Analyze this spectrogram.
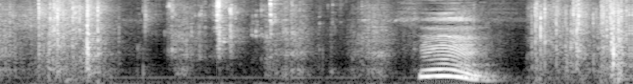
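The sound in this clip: Sweet and spicy corn snacks: the package crinkles open, then comes loud crunching as they are eaten, with people talking and one drawn-out vocal exclamation between the crinkles.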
